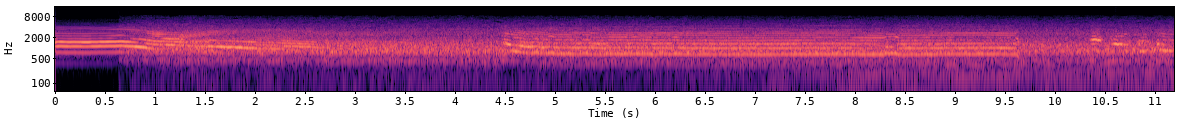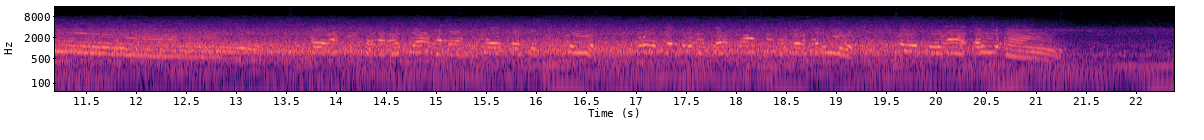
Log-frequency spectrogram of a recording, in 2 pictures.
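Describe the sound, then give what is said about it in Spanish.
A stadium crowd roars in celebration of a headed goal in a football match between Santos and Cruz Azul, a dense, loud wall of many voices with long held shouts, sustained for about twenty seconds before dropping off abruptly. “El zumbido ensordecedor de miles de voces unidas al grito de gol terminaron por espantar a los fantasmas del Cruz Azul.”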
